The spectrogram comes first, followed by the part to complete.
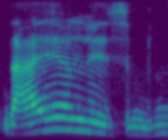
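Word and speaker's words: nihilism: 그리고 심지어 이제 나이얼리즘, 니힐리즘이라고 우리말로는 많이 쓰잖아요. 그냥 영어로 읽을 때는 나이얼리즘이라고 읽죠. 그러니까 허무주의에 빠지거나 너무 애매모호해서 혼란에 빠지죠.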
